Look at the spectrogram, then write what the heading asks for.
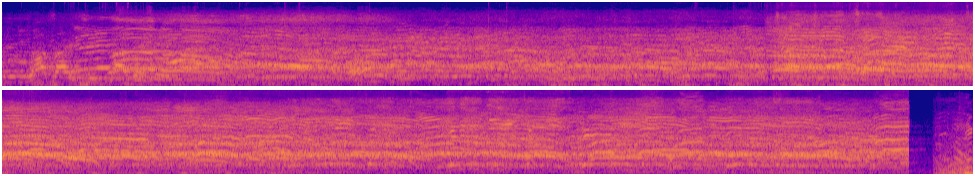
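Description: A dense crowd at a BJP rally in Bally chants a slogan in loud unison, rhythmic shouting and cheering sustained throughout with overlapping voices, close and energetic.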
